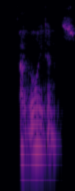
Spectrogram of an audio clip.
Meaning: 1. The act of avoiding or shunning; keeping clear of 2. The act of annulling; annulment
- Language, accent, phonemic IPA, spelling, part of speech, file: English, Southern England, /əˈvɔɪdəns/, avoidance, noun, LL-Q1860 (eng)-avoidance.wav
